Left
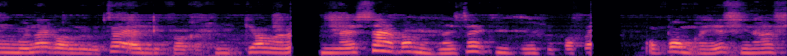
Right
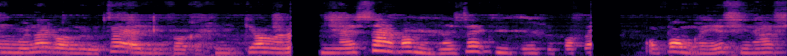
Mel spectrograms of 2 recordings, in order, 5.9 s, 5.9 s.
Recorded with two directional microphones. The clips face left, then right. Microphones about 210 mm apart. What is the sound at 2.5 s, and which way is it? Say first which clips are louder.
A woman's voice: left 2 dB; 15° left (ahead or behind).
